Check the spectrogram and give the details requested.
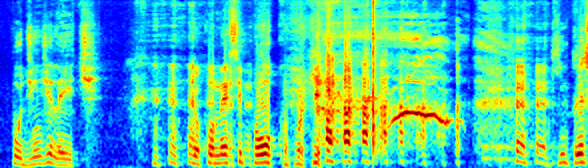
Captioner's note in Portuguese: risos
